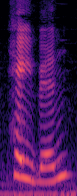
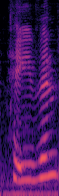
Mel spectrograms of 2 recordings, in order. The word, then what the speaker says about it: Jevan: looked it up and Google Translate pronounced it Haven. So that's how I'm gonna say it.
